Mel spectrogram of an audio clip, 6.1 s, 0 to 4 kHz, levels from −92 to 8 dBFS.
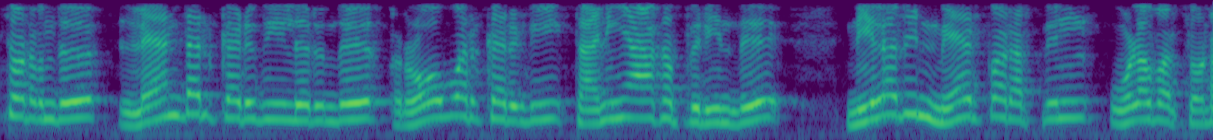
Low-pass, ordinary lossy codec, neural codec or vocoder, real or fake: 3.6 kHz; none; codec, 16 kHz, 8 kbps, FunCodec, trained on LibriTTS, 25 frames a second; fake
